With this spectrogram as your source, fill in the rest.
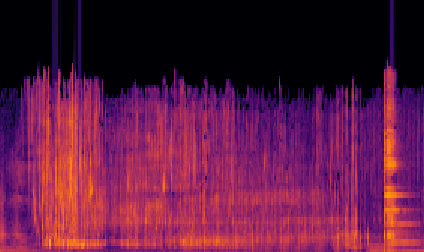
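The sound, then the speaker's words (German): Wine pours steadily into a glass for several seconds, a gurgling splash that fills and brightens, ending with a short, bright clink of glass. No one speaks. “Bei einem nun unter Anleitung richtig eingeschenkten Shoppen lässt sich mit dieser Kreativität, die der Boxbeutel in uns Menschen auslöst, auch ausgiebig über die Herkunft des Flaschennamens Boxbeutel diskutieren.”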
